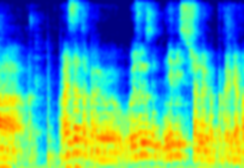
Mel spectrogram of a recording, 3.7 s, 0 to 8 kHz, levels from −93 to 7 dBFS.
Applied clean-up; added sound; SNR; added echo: none; Knock; 18 dB; reverberation time 0.3 s.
